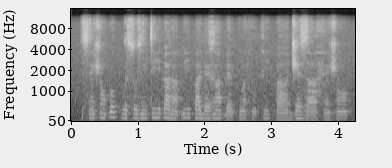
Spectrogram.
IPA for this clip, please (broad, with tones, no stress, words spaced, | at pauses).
sɛ̃˨ʃɔ̃˧ɓo˦ kʷɛ˧su˧zĩ˧ tiː˦ɗa˦ɾã˨ ɓiː˦pa˦jɛ˧ɣã˦ ɓɛ˨kʷã˧ fu˨kiː˧k͡paː˨d͡ʒɛ˦ zaː˧hɛ̃˨˦ʃɔ̃˦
